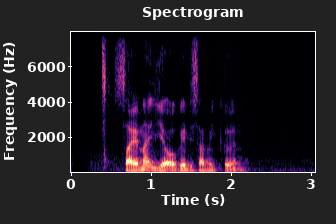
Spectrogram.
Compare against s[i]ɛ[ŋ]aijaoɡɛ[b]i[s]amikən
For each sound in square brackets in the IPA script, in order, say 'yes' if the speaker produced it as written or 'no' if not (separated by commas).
no, no, no, yes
